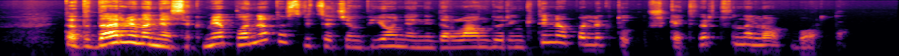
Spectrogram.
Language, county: Lithuanian, Kaunas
